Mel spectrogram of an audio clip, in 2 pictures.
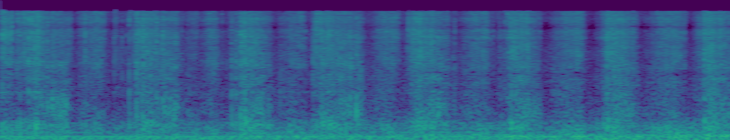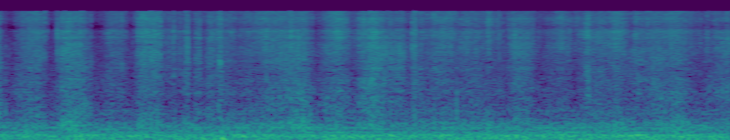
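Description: A palm-sized scrubber sponge with a rough gold glitter surface is rubbed and scratched with fingertips and short nails. Quick, uneven scratchy strokes repeat at about two per second. They ride over a steady low rumble that dominates the sound.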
